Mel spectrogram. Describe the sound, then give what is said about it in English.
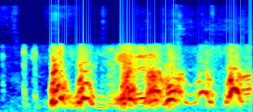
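Two dogs, Twister and Maverick, bark and yip in quick, overlapping bursts, loud, with a couple of short sharp yaps at the start before a sustained run of barking. “Those are my dogs.”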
